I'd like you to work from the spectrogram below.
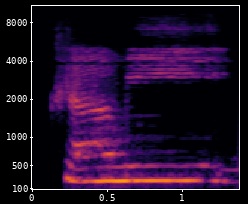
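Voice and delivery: క్షమి with the last vowel held long; long final mi. Shown as a demonstration. Teacher shows long ending, క్షమి with drawn-out mi. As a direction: stretch the ending of క్షమి slowly. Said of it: "మీ దీర్ఘంగా పలకాలండి".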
